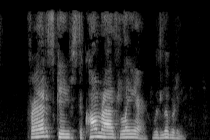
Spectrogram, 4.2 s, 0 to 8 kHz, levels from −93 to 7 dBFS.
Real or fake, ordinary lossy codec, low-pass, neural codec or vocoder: real; AAC, 32 kbps; 7.2 kHz; none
